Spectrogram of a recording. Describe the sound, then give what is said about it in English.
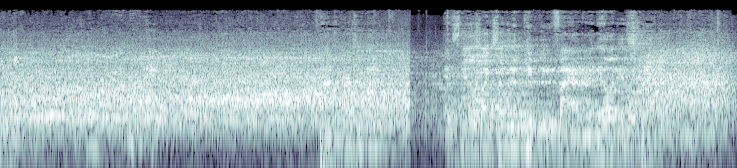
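A large audience at a Dave Chappelle show boos loudly as the world's richest man is introduced, a sustained roar of jeers mixed with some cheering. It dips briefly partway through, then swells again with scattered shouting voices. “So what I find interesting about this is, for one, Dave Chappelle insulted his own audience by saying the people that were booing had like the cheap seats and weren't prepared.”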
